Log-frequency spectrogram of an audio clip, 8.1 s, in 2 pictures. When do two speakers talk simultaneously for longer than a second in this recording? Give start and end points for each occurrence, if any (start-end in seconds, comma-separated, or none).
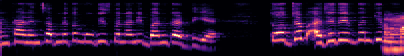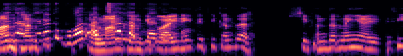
3.8-6.0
